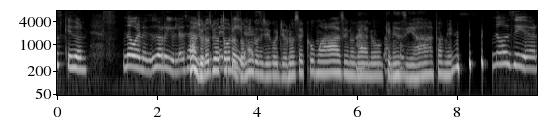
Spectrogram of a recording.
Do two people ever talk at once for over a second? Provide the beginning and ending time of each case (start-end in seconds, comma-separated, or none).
2.6-4.1, 6.0-7.2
